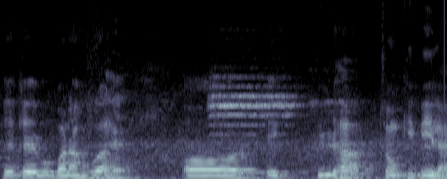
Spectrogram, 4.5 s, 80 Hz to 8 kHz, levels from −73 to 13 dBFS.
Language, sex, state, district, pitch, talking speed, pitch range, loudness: Hindi, male, Madhya Pradesh, Katni, 145 Hz, 145 wpm, 135-155 Hz, -16 LUFS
